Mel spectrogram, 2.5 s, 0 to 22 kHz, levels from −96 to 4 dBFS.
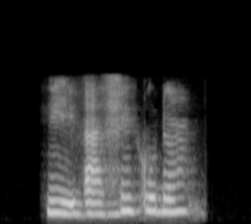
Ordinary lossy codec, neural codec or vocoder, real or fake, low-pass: AAC, 24 kbps; autoencoder, 22.05 kHz, a latent of 192 numbers a frame, VITS, trained on one speaker; fake; 5.4 kHz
